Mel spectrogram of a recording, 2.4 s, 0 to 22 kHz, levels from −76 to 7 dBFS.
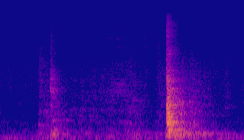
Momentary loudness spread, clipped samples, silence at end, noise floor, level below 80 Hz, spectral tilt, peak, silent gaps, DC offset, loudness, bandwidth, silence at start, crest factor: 26 LU; under 0.1%; 0.25 s; -52 dBFS; -50 dBFS; -6 dB/octave; -6 dBFS; none; under 0.1%; -28 LUFS; 16 kHz; 0.4 s; 26 dB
